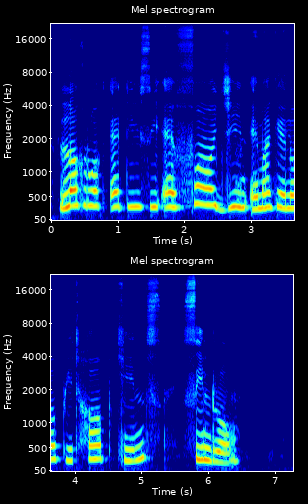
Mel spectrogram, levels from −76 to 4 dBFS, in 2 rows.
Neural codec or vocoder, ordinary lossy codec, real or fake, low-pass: none; none; real; none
